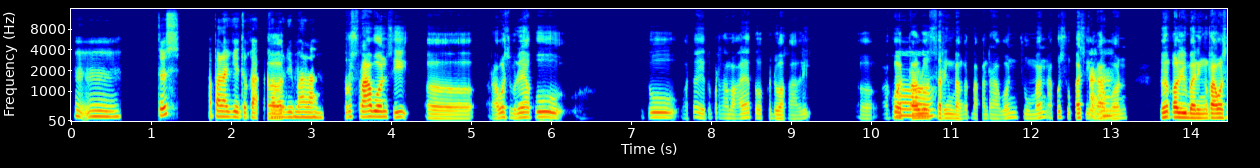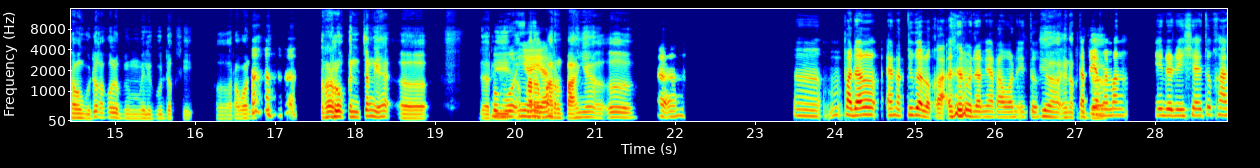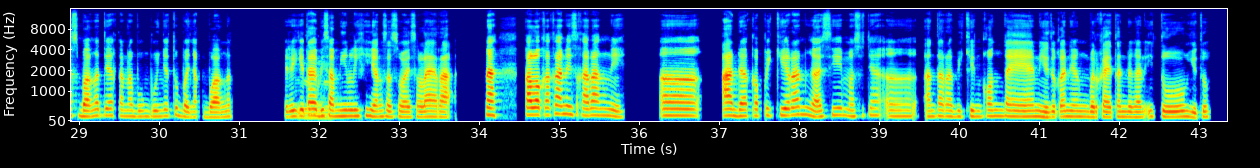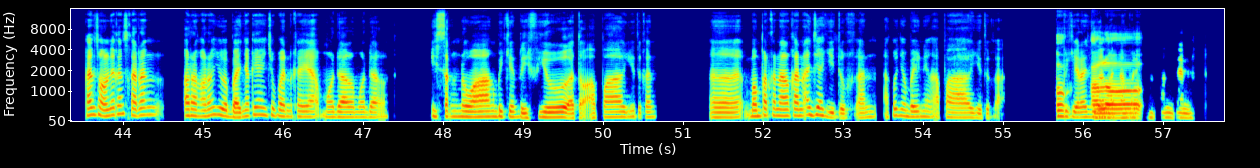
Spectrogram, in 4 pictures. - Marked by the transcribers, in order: tapping; other background noise; laugh; laughing while speaking: "terlalu"; sniff; laughing while speaking: "sebenarnya"
- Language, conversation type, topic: Indonesian, podcast, Bagaimana cara kamu menemukan warung lokal favorit saat jalan-jalan?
